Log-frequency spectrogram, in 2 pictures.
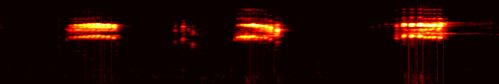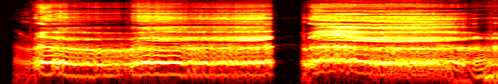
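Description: A red squirrel gives three short calls about two seconds apart. Then, about seven seconds in, a wild boar makes two long, loud, deep calls with a brief break between them.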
